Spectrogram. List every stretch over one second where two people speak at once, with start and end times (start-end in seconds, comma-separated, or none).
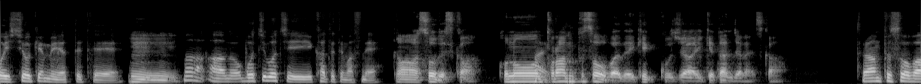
none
